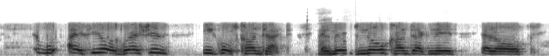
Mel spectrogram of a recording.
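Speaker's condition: Cerebral palsy; able to walk and run until a couple of years ago

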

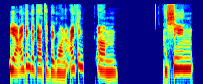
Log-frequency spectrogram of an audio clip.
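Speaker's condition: No condition

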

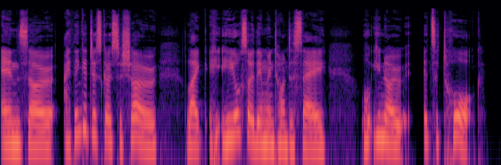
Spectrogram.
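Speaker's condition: No condition

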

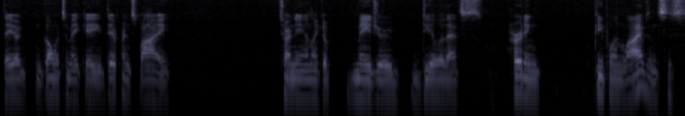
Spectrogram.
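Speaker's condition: Stutter; childhood onset stutter and speech impediment, mentored by stuttering police Officer Officer John; a 20-minute conversation took an hour; prolonged sounds

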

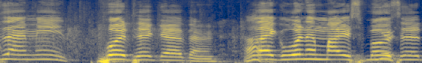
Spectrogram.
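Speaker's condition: Lou Gehrig's disease (ALS); impaired mobility, at risk of falling off stage

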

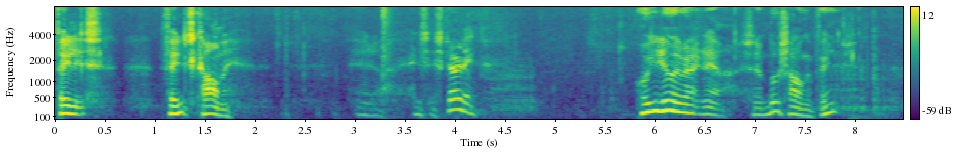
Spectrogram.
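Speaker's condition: Parkinson's disease; onset around 2012, tripping at home, trouble hooking seatbelt on helmet, DBS brain surgery, raced two months later; at times can't really talk right

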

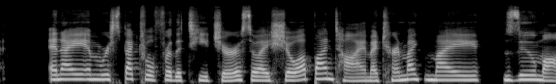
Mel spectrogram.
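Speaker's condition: No condition

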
